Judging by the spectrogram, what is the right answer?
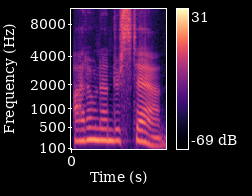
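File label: dont understand, english female; XBOX; civ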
